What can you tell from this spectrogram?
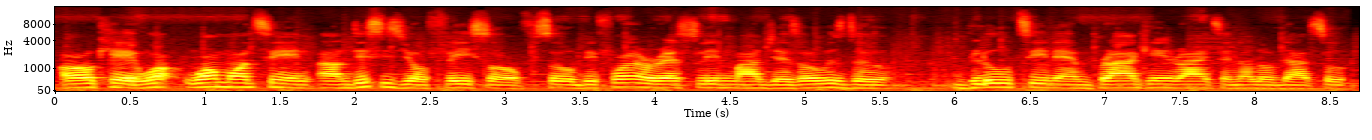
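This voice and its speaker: A man hosting a live esports stream from Nigeria, interviewing team managers in an energetic way and often repeating words. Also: medium pitch, moderate pace, faint music behind. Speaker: host.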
